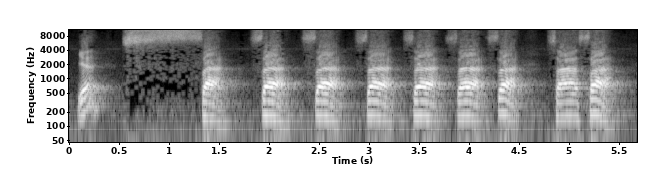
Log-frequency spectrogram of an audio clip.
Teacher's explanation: Kalau yang tadi mendekat, mau nempel, ini ke bawah. Jadi, ketika dia bunyinya ke bawah, tidak muncul seperti o lagi. Tapi netral, jadi a. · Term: istifal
